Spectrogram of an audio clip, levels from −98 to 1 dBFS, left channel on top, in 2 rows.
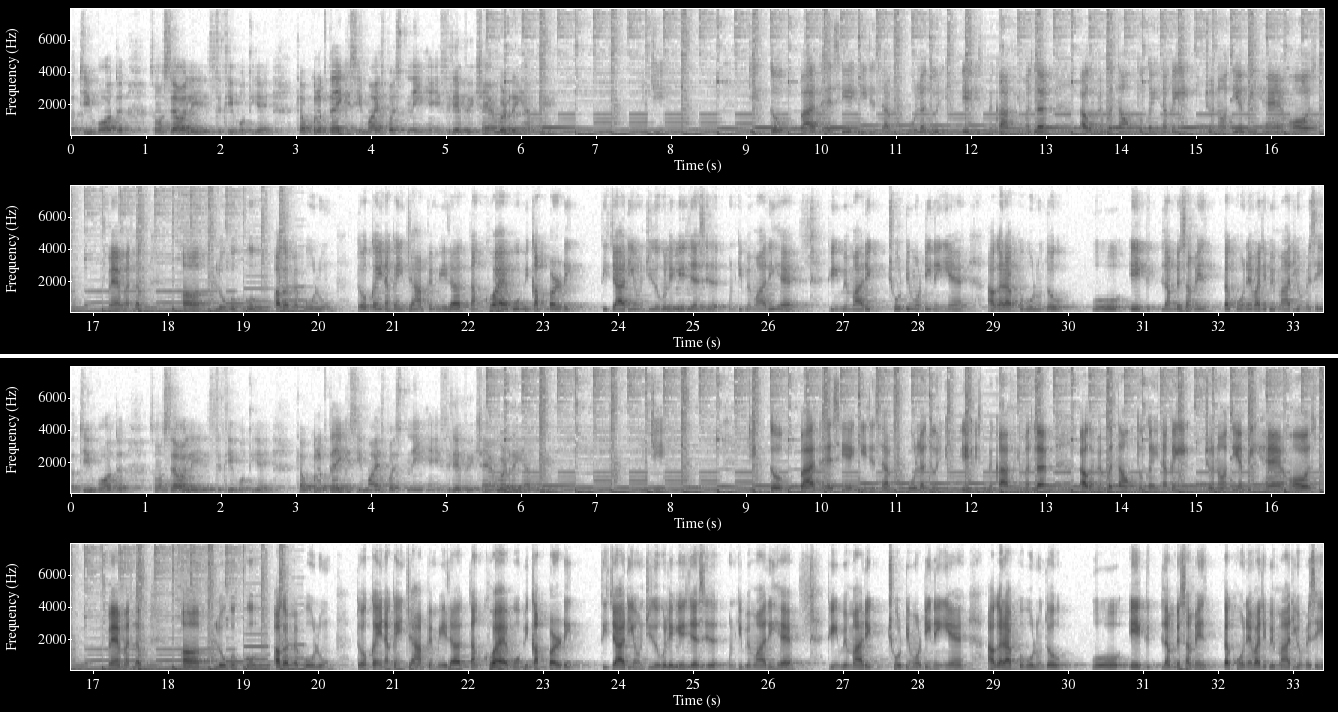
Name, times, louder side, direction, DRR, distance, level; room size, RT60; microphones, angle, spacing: voice 1, 0.0-6.5 24.6-25.2, left 1 dB, 5° right, 0 dB, 1.2 m, -41 dB
sound 1, 5.5-19.8, right 2 dB, 25° right, 0.3 m, -39 dB
voice 2, 7.6-8.0 8.7-16.6 17.2-20.2 20.5-23.4 23.8-29.9 30.3-33.4, right 5 dB, 70° right, 10 dB, 0.7 m, -36 dB
14.5 x 12.0 x 3.2 m, 1.0 s
head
